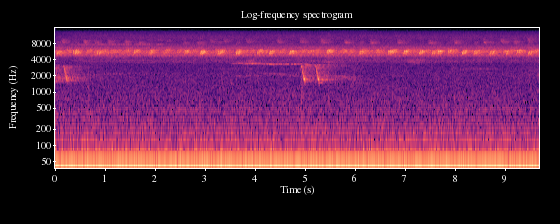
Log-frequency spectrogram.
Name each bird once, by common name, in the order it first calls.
Solitary Black Cacique, unidentified bird, Amazonian Grosbeak, Black-faced Antthrush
